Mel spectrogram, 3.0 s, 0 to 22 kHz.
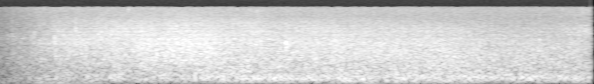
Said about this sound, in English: It's a pretty nice Friday morning on Venice Beach in Southern California. It's in the 60s with a breeze. You can hear the waves of the Pacific crash against the sand.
